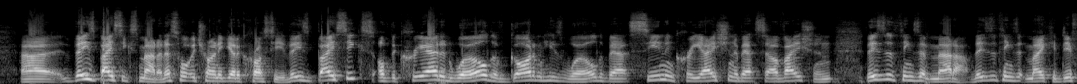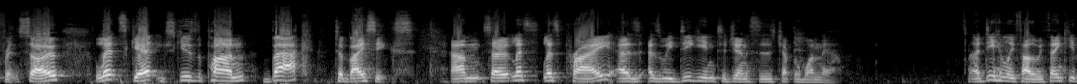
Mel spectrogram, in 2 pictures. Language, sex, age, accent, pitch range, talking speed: English, male, 30-49, Australian, 120-160 Hz, 205 wpm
